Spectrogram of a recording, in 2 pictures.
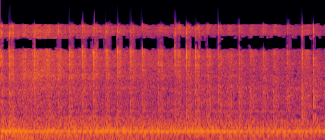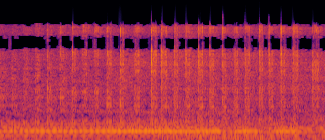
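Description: Motorcycle engine revved up and held at steady high revs, its pitch dipping and climbing again near the end.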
